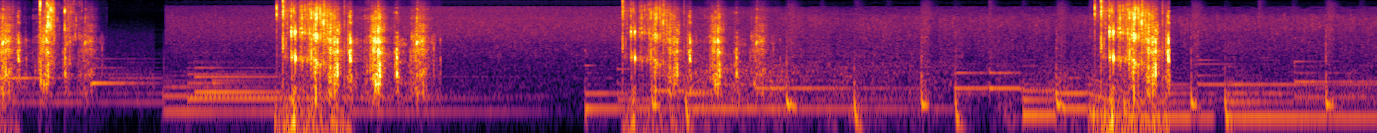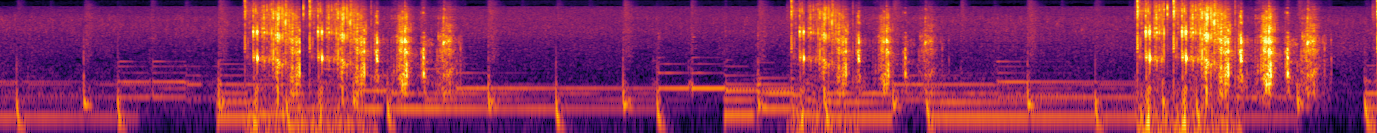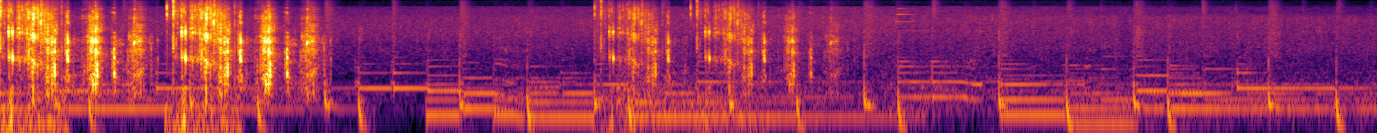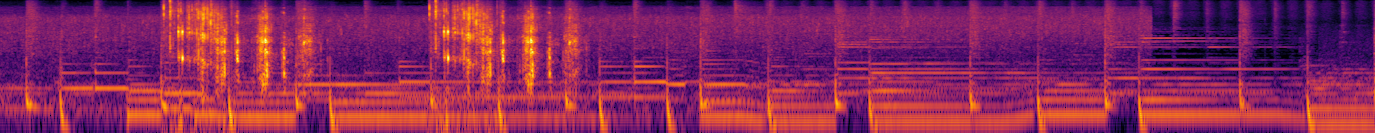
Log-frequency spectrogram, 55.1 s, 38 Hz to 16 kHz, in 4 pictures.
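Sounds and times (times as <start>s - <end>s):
crisp food crunching: 0.0s - 1.0s, 2.8s - 4.4s, 6.2s - 8.1s, 10.9s - 11.8s, 16.2s - 18.4s, 21.6s - 23.3s, 25.1s - 31.0s, 33.5s - 36.5s, 42.9s - 44.7s, 45.6s - 47.3s
soft background music: 0.0s - 55.0s.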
